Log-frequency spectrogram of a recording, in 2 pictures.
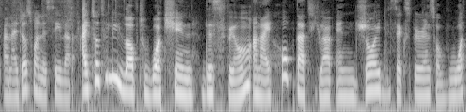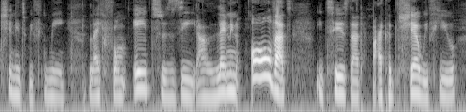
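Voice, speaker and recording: A woman whose first language is Yoruba, hosting a podcast as an English language coach and speaking in an animated, encouraging way. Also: lowish voice, dry recording. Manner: animated, encouraging teacher's delivery.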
